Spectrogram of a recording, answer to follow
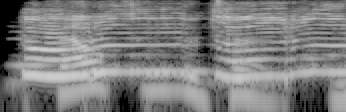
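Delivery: high, slow siren whoop held out long; imitated siren wail. Remembering the dispatch alarm that called officers, siren wail. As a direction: wail it like an old police radio siren.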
